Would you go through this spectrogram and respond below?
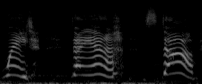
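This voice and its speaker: A woman's voice: very high-pitched, extremely slow, exaggerated voice. A woman voicing a distraught young video game character, pleading and accusing. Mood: desperate, frantic. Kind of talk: dramatic video game voice acting. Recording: game audio under loud music.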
